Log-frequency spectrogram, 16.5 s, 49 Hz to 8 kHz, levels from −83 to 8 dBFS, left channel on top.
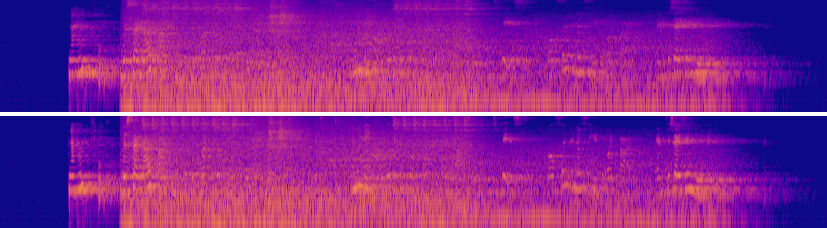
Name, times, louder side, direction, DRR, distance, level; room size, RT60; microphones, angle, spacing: voice 1, 1.4-2.0 2.4-6.5 7.0-10.4 10.9-12.6 13.1-14.5, right 3 dB, 60° right, 3 dB, 1.3 m, -33 dB
sound 1, 2.4-9.3, right 1 dB, 40° right, 3.2 m, -33 dB
sound 2, 3.1-14.2, equal, 40° left, 4.2 m, -40 dB
11.5 x 9.6 x 9.2 m, 2.6 s
head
